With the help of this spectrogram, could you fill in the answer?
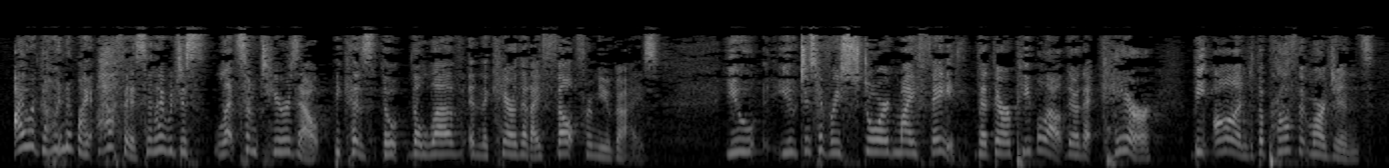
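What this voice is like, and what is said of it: Emotional, teary voice. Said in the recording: “I'm going to get emotional again. I'm sorry. I'm very emotional.”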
